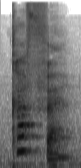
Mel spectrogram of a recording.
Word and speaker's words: caffè: Whenever you see the double letters, make sure that you pronounce both letters, such as lettere, caffè, double F, so I have to pronounce both.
